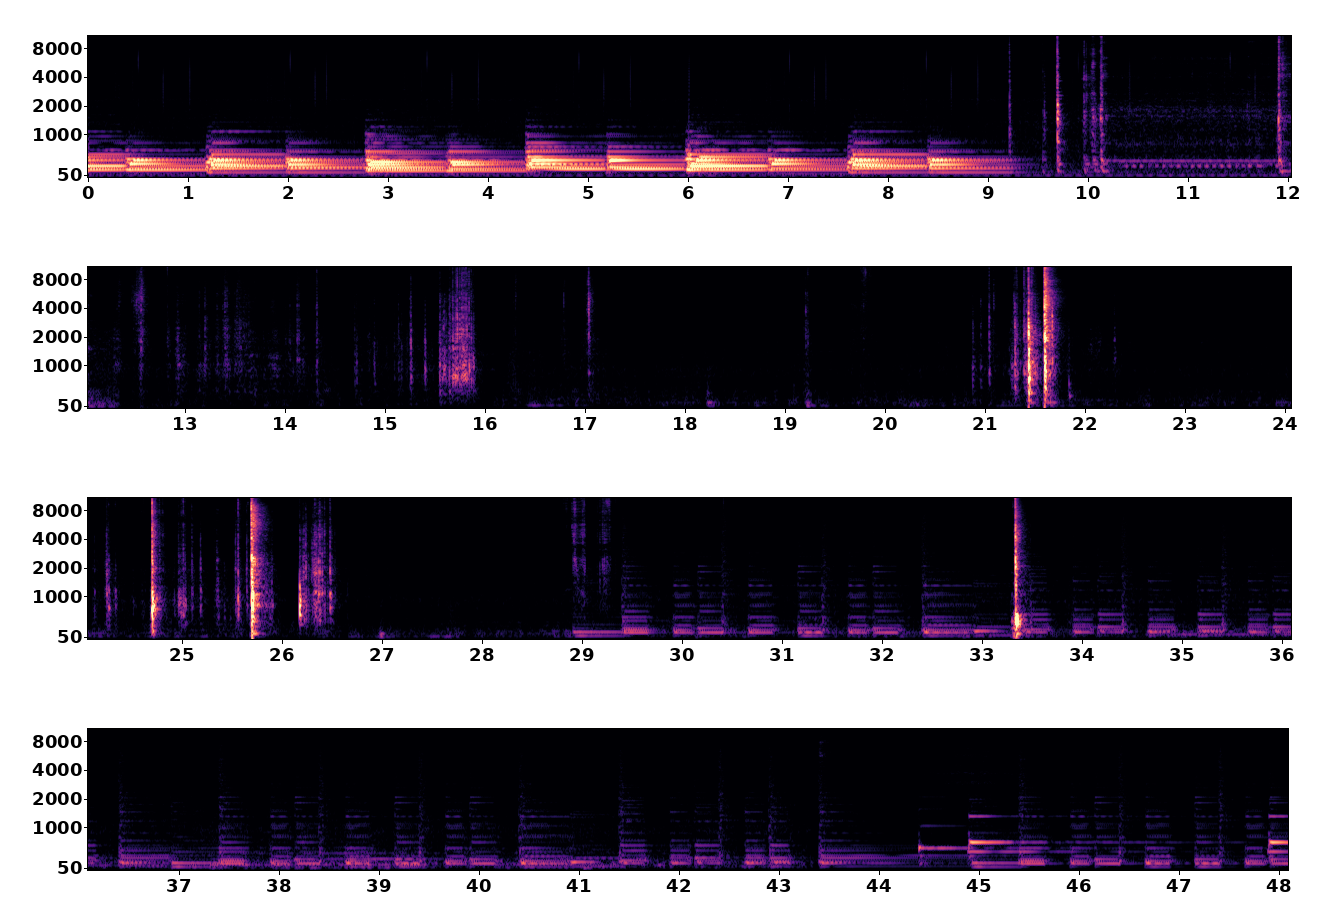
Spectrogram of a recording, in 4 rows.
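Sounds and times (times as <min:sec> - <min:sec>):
plastic packaging clicking and crinkling: 0:11.9 - 0:17.2, 0:20.9 - 0:22.4, 0:24.1 - 0:26.6.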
